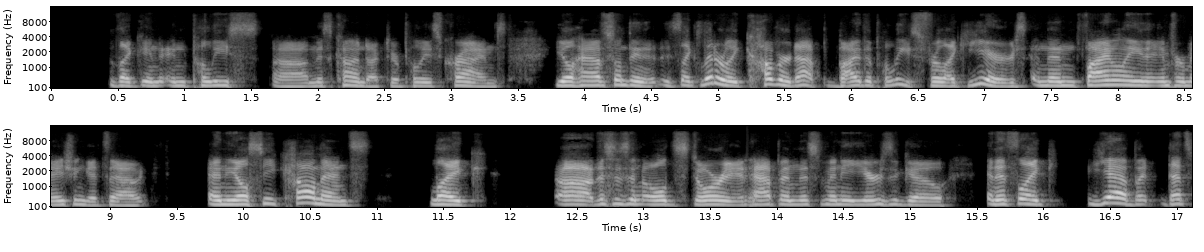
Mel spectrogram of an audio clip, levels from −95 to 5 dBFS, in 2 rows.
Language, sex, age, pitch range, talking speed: English, male, 30-49, 160-185 Hz, 195 wpm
